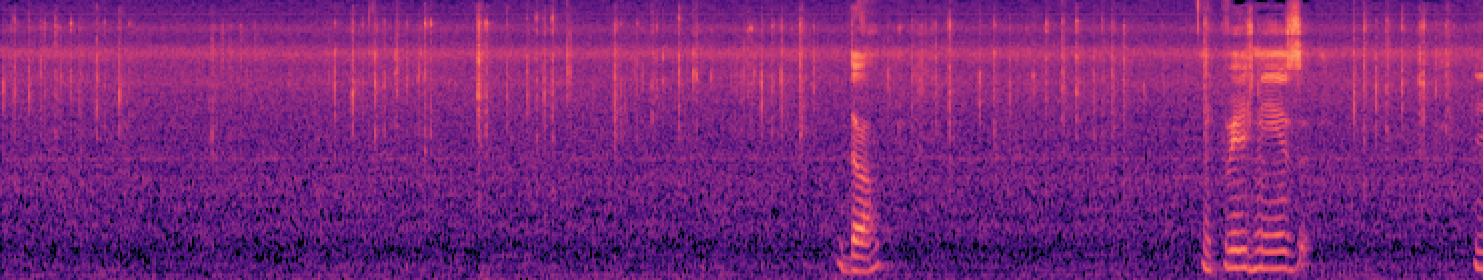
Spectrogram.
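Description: A computer keyboard clicks softly with intermittent typing.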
